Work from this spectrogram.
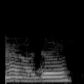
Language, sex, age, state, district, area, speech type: Kannada, female, 60+, Karnataka, Udupi, rural, conversation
